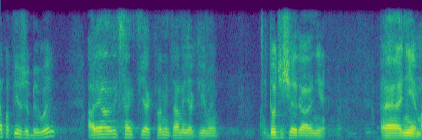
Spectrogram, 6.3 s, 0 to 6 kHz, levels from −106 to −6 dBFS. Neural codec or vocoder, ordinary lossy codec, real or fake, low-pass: codec, 16 kHz, 6 kbps, DAC; none; fake; 5.4 kHz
